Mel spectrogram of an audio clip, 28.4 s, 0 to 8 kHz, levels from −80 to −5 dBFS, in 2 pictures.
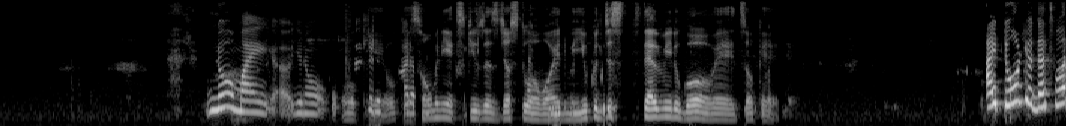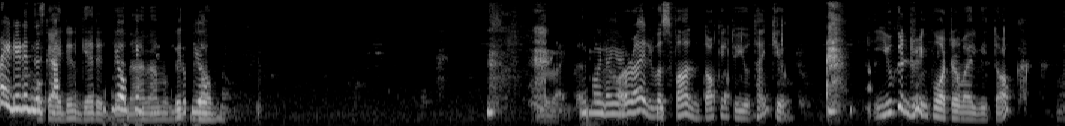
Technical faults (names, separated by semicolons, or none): echo leak; speech suppressed in double talk; background gated by the echo canceller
